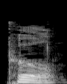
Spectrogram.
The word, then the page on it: pool: British English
